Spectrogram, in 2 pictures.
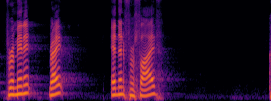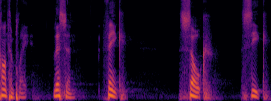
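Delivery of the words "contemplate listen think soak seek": soft, slow, fading list; hushed. Acted. Preacher gently modelling five minutes of quiet listening. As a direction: drop to a near hush, savouring each word.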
